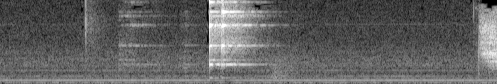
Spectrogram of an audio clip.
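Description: A metal part clinks as it is set down on a steel surface.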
